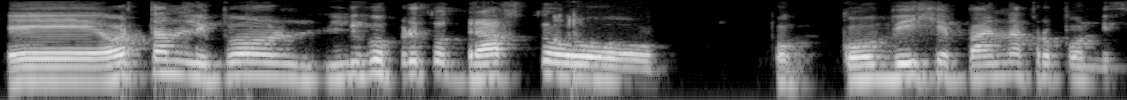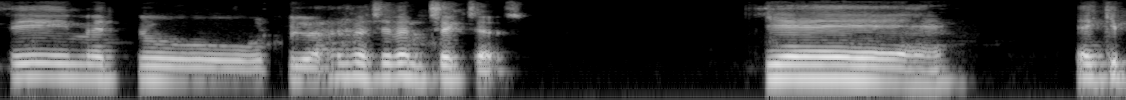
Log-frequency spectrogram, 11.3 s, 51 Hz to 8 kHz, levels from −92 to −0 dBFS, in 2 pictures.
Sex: male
